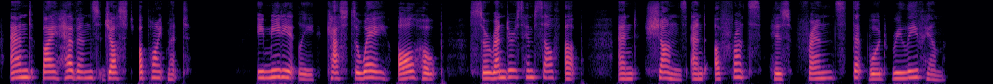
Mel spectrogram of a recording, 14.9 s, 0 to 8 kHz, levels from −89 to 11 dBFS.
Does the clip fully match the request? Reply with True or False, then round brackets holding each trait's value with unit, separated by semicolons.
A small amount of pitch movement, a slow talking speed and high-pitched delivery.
False (3.3 semitones; 100 wpm; 220 Hz)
